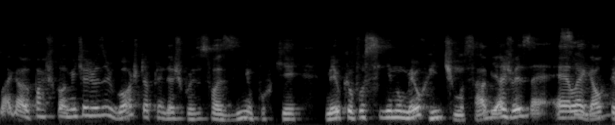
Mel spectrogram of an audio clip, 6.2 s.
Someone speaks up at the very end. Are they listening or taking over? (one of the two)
listening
